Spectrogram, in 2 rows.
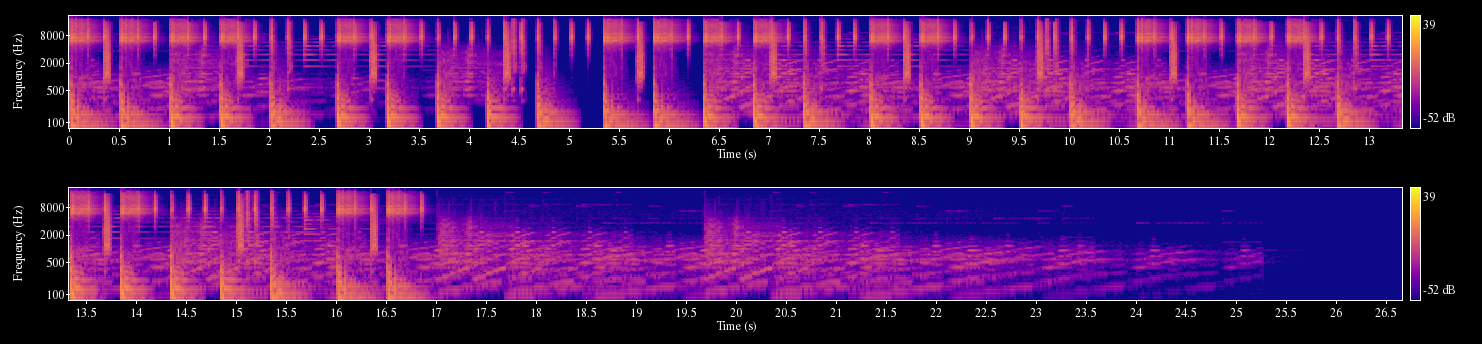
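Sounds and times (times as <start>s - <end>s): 
beat at 180 bpm: 0.0s - 17.0s.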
